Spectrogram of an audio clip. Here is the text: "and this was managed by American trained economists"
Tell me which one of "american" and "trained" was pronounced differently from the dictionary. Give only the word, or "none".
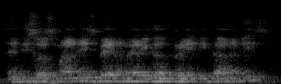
trained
